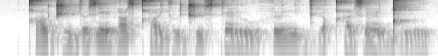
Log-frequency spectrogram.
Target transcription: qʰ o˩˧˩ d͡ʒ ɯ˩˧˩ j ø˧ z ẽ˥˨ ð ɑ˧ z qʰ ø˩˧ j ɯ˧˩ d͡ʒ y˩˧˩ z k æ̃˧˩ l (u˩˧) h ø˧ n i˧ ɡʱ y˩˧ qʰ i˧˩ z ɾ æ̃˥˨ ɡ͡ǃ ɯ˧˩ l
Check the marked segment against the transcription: correct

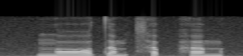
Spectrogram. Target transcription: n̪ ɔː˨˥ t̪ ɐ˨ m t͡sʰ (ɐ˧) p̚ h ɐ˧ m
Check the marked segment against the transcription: incorrect: ɐ˥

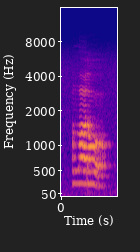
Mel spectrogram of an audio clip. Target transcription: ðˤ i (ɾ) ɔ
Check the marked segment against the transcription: correct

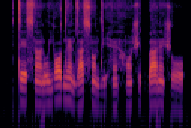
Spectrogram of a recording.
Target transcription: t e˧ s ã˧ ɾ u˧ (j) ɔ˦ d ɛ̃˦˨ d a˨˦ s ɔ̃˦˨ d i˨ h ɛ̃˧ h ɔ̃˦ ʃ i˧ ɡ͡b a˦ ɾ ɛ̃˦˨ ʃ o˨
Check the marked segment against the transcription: correct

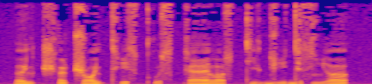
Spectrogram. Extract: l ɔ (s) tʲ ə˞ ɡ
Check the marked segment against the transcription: correct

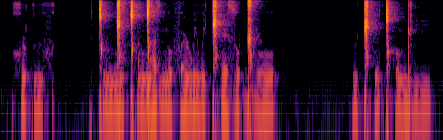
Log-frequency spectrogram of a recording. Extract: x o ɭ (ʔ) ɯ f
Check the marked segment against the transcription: incorrect: k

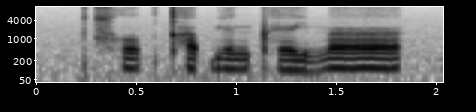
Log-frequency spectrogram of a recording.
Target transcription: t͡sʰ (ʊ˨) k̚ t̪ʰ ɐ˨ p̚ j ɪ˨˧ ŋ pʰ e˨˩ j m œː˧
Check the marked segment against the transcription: correct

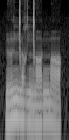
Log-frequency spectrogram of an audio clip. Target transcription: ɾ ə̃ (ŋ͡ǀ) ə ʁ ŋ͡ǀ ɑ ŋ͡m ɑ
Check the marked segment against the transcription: correct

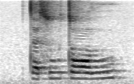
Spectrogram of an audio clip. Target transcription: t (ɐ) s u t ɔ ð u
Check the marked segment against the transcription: correct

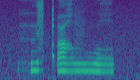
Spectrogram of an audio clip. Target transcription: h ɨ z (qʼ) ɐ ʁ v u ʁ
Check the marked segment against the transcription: correct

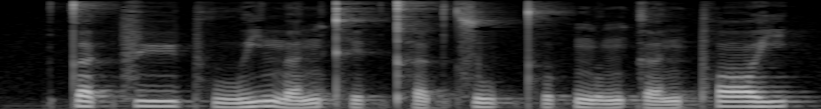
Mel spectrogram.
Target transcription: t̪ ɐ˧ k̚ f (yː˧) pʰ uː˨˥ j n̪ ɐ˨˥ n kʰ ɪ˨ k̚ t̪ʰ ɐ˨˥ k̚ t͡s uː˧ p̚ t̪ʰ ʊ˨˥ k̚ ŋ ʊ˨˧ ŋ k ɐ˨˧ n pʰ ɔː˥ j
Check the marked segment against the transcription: correct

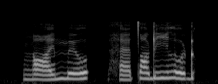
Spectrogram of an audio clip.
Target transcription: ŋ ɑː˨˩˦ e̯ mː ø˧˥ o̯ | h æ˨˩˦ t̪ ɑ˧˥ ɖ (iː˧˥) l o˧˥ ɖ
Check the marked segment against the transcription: correct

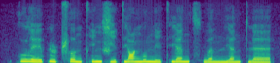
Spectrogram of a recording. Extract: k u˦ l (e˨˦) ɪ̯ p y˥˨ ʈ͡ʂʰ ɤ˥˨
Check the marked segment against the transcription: correct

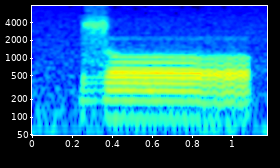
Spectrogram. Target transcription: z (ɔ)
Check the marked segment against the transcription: incorrect: ɔː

